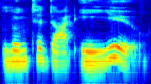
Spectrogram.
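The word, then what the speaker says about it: luangta: throughout the book and that web address is lunta.eu and that's spelled l-u-a-n-g-t-a dot e-u then just click on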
